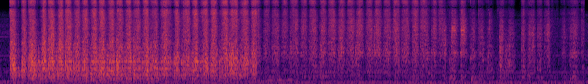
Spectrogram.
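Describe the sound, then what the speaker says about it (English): A plastic stormtrooper armor piece rubbed with sandpaper in fast, rhythmic strokes, loud at first and then softer and rougher after a few seconds, up close with no talking. "Always start with a rougher piece to get those really jagged edges from the Dremel gone, and we'll finish it up with some fine, fine sandpaper."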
